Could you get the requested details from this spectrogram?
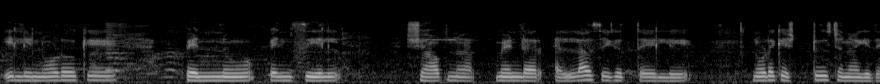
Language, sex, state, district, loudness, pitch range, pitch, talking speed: Kannada, female, Karnataka, Bellary, -29 LUFS, 165-185 Hz, 180 Hz, 80 wpm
